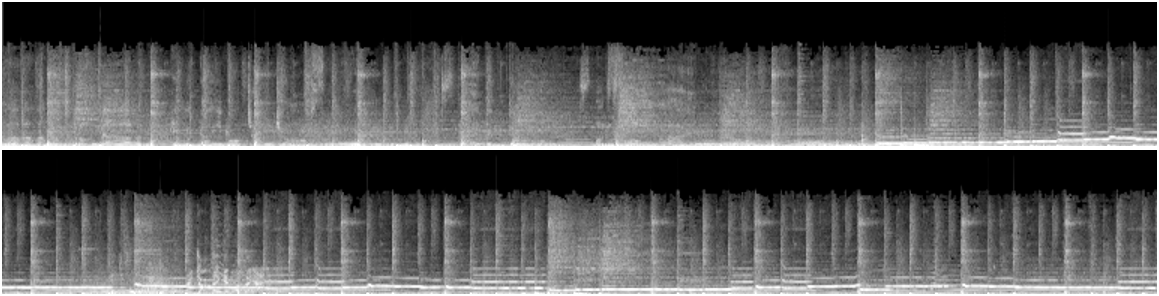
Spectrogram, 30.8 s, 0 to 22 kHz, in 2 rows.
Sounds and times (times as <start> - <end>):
Music: 0.0 - 30.8
Speech: 16.6 - 19.3.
